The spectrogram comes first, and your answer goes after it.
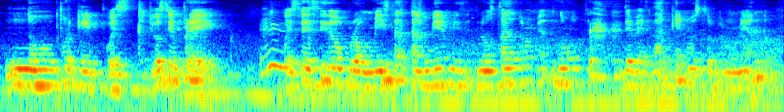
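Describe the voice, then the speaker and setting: A woman's voice: fairly low pitch, fairly even intonation, normal speed. Middle-aged woman, testimony storyteller, plays out both voices in the dialogues; echoey church hall with faint hiss behind her. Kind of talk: spoken testimony.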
